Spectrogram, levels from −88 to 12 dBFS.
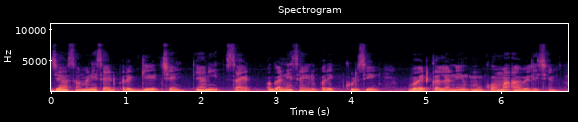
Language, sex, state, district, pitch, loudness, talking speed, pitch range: Gujarati, male, Gujarat, Valsad, 115 Hz, -17 LUFS, 185 wpm, 115-130 Hz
